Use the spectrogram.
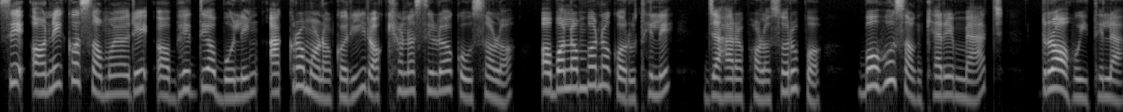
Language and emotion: Odia, neutral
